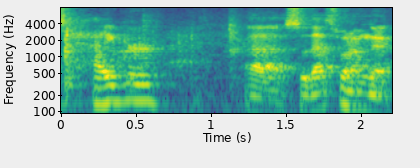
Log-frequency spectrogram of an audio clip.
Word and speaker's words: Hygger: name wrong it's h-y-g-g-e-r i can only assume that it's pronounced hyper so that's what i'm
